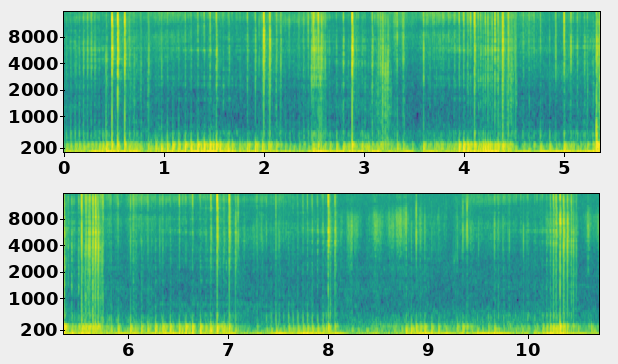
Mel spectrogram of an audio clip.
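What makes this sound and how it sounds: Long nails scratch and tap the hollow mesh grille of a black metal desk microphone, along with its top, base and buttons. Close to the mic, this makes a steady, deep rumbling scrape with quick, dull clicks and taps scattered throughout.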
